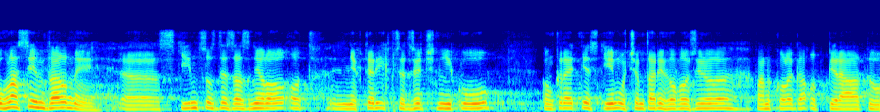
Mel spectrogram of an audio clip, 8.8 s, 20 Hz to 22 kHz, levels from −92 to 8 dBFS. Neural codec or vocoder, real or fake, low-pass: codec, 16 kHz, 16 kbps, FunCodec, trained on LibriTTS, 50 frames a second; fake; 7.2 kHz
